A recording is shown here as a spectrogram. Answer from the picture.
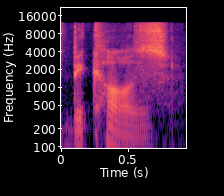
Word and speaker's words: because: this other word up, we sort of pronounce it slightly differently. So it's because. Cause. Because. All right. Yeah, yeah, that's it. Yes, because. So this cause at the end comes into like something like COZ, I suppose.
